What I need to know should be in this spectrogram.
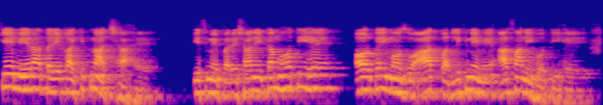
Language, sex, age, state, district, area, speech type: Urdu, male, 45-60, Bihar, Araria, rural, spontaneous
